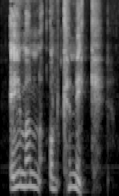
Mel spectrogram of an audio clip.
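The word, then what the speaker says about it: Éamonn an Chnoic: The Irish pronunciation is Eamon an Cnic or Ned of the Hills, but they've got lovely vocal.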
